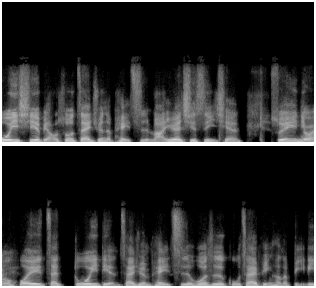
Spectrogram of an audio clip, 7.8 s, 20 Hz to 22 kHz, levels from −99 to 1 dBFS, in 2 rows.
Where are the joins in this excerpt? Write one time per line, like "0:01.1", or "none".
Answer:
0:03.4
